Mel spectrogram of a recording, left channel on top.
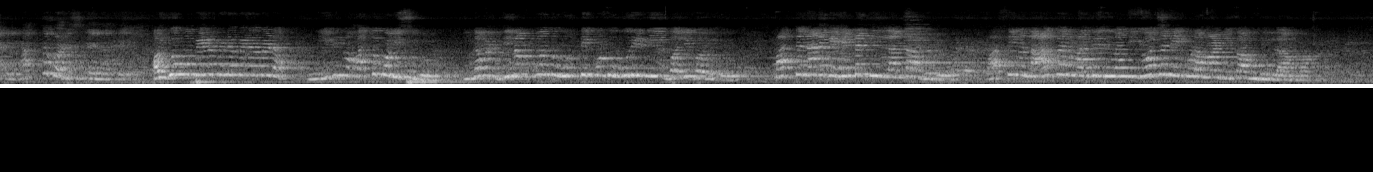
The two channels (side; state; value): right; silent; 66 dB below the other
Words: ಅಯ್ಯೋ ಬೇಡ, ನೀವಿನ್ನು 10 ಕೊಡಿಸುದು. ಇನ್ನೊಂದು ದಿನಕ್ಕೊಂದು ಹುಟ್ಟಿಕೊಂಡು ಊರಿಗೆ ನೀವು ಬಲಿ ಬರುದು, ಮತ್ತೆ ನನಗೆ ಹೆಂಡತಿ ಇಲ್ಲ ಅಂತ ಆಗುದು. ಮತ್ತೆ ಇನ್ನು 4 ಮದುವೆ ನನಗೆ ಯೋಚನೆ ಕೂಡ ಮಾಡ್ಲಿಕ್ಕೆ ಆಗುದಿಲ್ಲ ಅಮ್ಮ.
